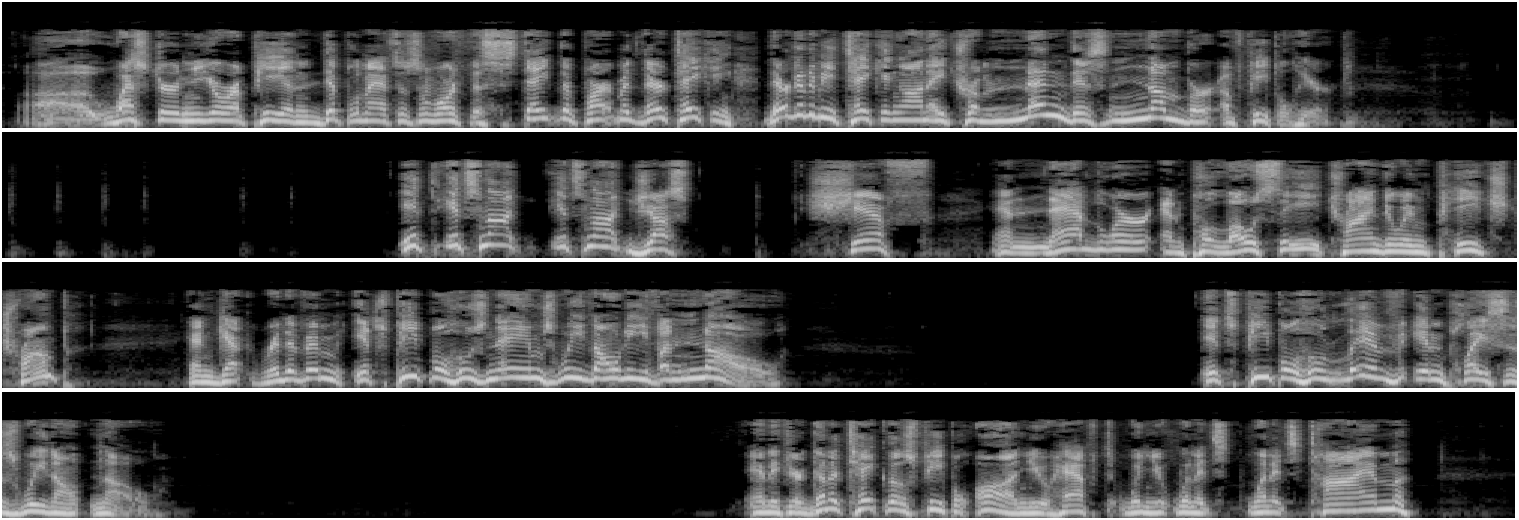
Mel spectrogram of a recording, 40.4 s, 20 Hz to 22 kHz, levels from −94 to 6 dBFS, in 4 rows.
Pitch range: 135-200 Hz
